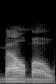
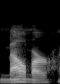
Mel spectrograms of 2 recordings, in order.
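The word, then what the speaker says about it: Malmö: Yeah, I actually have been dipping into this album inadvertently because the last couple of times I was in Malmo, which Joyce insists is pronounced Malmer.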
